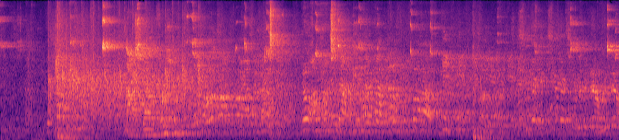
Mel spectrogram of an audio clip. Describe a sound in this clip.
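A crowd of spectators cheers and chatters loudly.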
